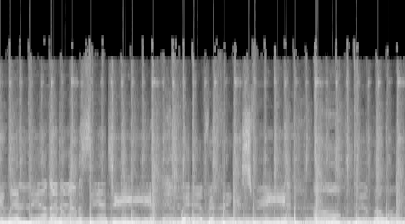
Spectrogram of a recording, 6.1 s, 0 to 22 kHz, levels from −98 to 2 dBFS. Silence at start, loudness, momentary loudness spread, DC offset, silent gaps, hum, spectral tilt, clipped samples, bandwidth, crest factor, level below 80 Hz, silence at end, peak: 0 s; -10 LUFS; 2 LU; under 0.1%; none; none; -5.5 dB/octave; under 0.1%; 18.5 kHz; 8 dB; -14 dBFS; 0 s; 0 dBFS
